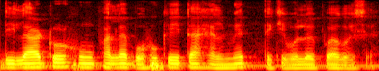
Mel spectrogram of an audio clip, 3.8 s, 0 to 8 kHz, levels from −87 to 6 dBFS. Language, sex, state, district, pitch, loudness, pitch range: Assamese, male, Assam, Sonitpur, 110 Hz, -19 LUFS, 95-115 Hz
